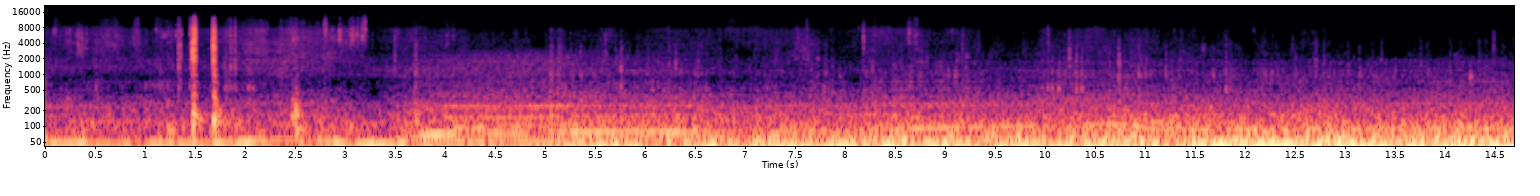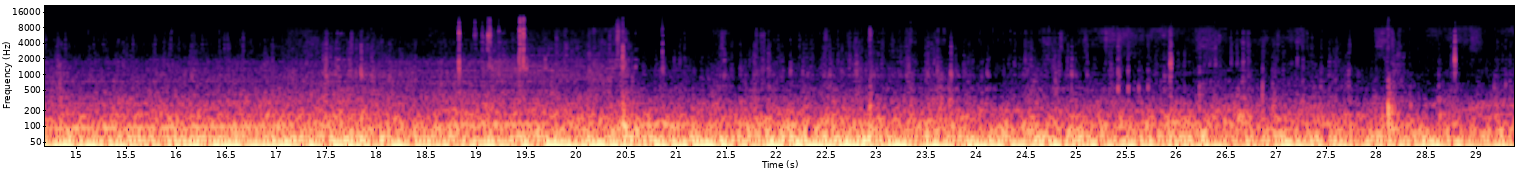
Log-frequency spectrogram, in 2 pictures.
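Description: Nissan Patrol's 5.6-litre petrol V8 and the drive heard from inside the cabin while driving: a steady low rumble that grows louder about four seconds in, with a few sharp clicks in the first few seconds.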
